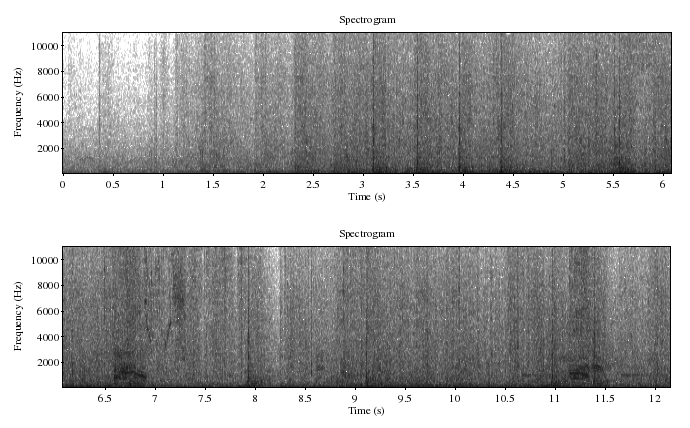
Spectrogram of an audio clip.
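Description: Gunfire and explosions crack and boom repeatedly.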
